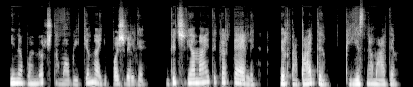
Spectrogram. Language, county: Lithuanian, Šiauliai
